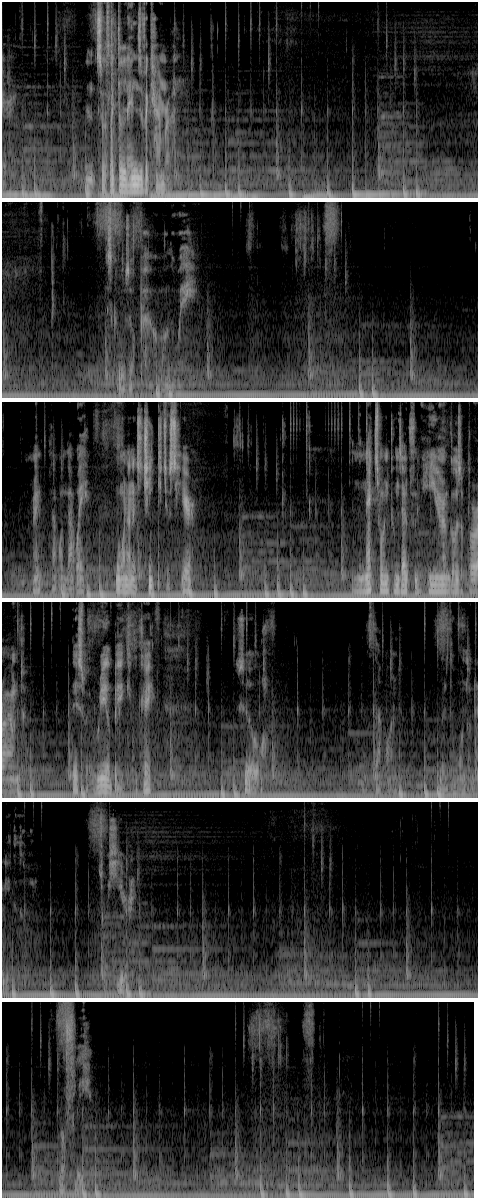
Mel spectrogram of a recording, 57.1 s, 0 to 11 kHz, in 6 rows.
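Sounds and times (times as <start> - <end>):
faint background music: 0.0 - 57.0.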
